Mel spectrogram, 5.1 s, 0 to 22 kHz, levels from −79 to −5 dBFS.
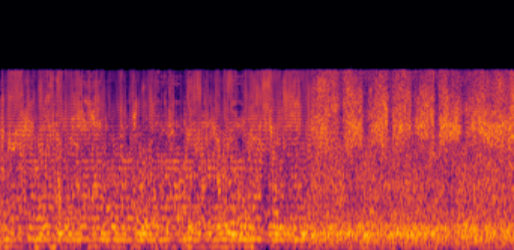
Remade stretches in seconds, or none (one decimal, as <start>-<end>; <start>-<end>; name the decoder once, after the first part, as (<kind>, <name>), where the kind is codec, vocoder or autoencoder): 0.0-3.1 (vocoder, BigVGAN v2)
